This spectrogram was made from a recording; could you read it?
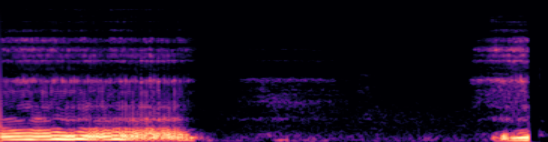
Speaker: When we sleep, some people snore when they sleep. Snoring, this is the sound of snoring coming from your nose.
